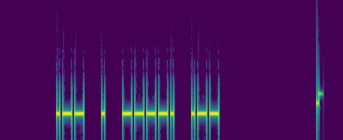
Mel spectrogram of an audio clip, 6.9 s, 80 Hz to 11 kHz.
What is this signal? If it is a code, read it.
Morse code, heard as a keyed tone, about 20 wpm, spaced as for 15 wpm, 700 Hz. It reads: WE9W
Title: 173 Lesson 28g - Number 9 - Call Signs 20wpm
